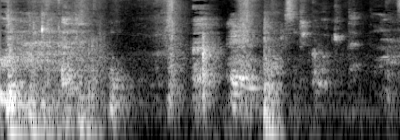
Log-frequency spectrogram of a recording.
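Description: A kitchen cabinet door shutting at the start, then scattered knocks and shuffling with some low, indistinct talk.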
